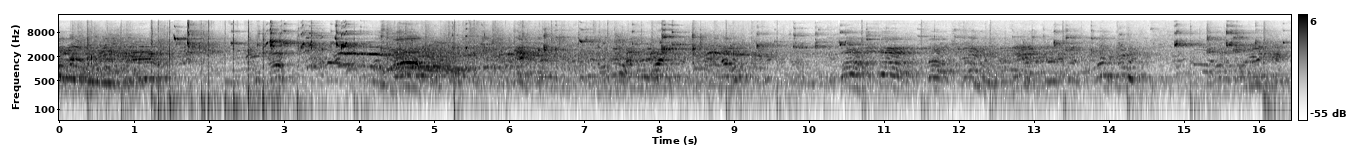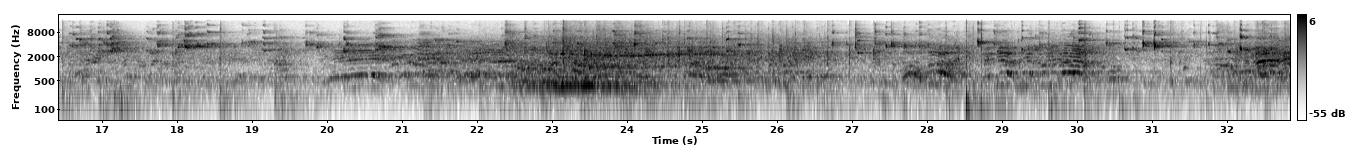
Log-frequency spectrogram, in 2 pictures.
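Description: Live basketball game sound in a large gym: a basketball bouncing on the hardwood court amid echoing voices of players and spectators.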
